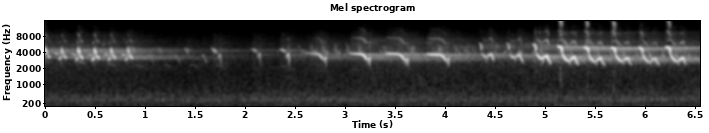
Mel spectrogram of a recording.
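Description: A woodlark sings quick series of sweet, liquid notes. A fast trill is followed by repeated falling, slurred whistles, all high-pitched and fluting.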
